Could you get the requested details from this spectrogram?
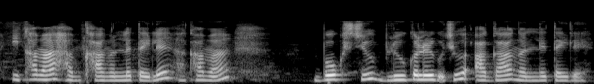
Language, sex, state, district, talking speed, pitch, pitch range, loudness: Wancho, female, Arunachal Pradesh, Longding, 150 wpm, 210 Hz, 190-225 Hz, -17 LUFS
